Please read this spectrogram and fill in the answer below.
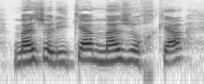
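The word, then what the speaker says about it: Majolica Majorca: groupe Shiseido et donc ça se prononce majolica majorka c'est pas comme à l'espagnol le J ne se prononce se prononce comme comme en français et donc merci à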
